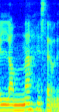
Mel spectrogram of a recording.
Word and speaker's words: landet: But I don't say the t at the end of the word. Instead, I would just say landet instead of the t,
